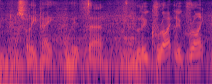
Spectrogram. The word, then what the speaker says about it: Philippe: Thank you very much to Jake, who said it's Josh Philippi is the correct Josh Philippi is the correct pronunciation of his name. So not Philippe, but Philippi.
